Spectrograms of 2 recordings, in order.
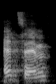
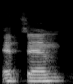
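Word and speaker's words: עצם: And so today's word is etzem, meaning bone. So that's how you say it, Etsem, in the Hebrew, and it means bones.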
